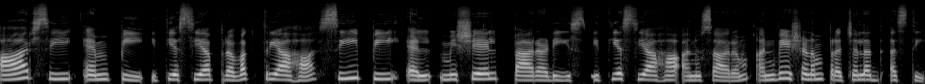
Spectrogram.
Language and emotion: Sanskrit, neutral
